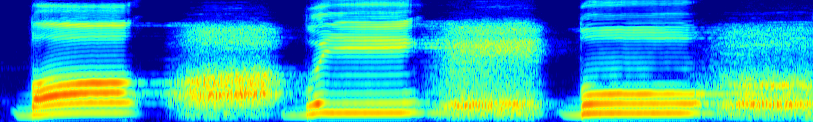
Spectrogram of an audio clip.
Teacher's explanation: مخرج ہے زبان کی کروٹ اور اوپر کے داڑھوں کی جڑ، یہ الٹی جانب سے آسانی سے ادا ہوتا ہے، تو اس کو پر پڑھ دیں، حروف مستعلیہ میں سے ہے۔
